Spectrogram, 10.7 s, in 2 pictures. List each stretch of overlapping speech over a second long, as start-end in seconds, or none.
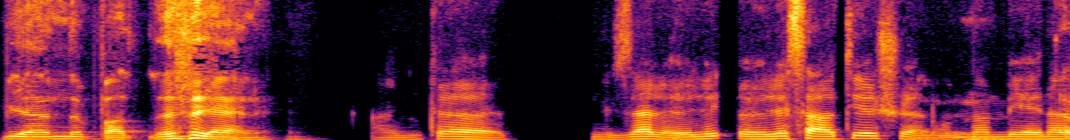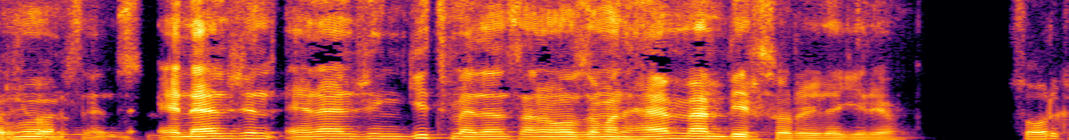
4.5-6.2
